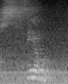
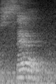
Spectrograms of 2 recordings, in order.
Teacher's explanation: Quando eu falo seu, é fechado. Seu, quando eu falo céu, é aberto. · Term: ditongo aberto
